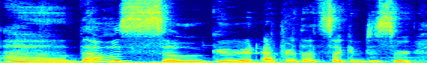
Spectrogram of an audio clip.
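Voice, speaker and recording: Woman voicing a chatty, playful young game guy, lifted pitch. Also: moderate pace, mellow, soft background music. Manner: bubbly, familiar, mildly grumbly. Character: chatty, playful, teasing young man in visual novel. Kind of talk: acted visual novel dialogue.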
